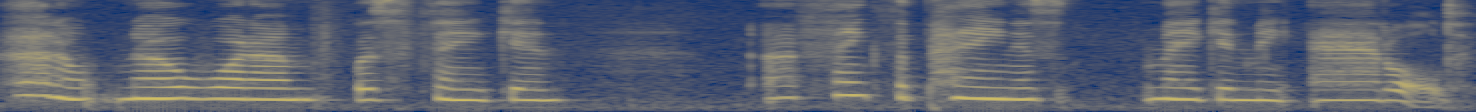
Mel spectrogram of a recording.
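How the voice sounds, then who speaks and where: A woman doing an ailing old elephant in a hoarse whisper. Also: high-pitched, fairly even intonation, takes it slowly. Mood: weak, pained. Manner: soft, breathy, hoarse half-whisper. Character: old, ailing female elephant, gentle and weak.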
